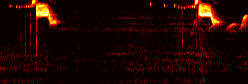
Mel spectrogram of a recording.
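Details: Blue-black grassquit repeats its short buzzy song twice, about three seconds apart. Each is a harsh, very high, downward-sliding burst preceded by soft ticking notes.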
